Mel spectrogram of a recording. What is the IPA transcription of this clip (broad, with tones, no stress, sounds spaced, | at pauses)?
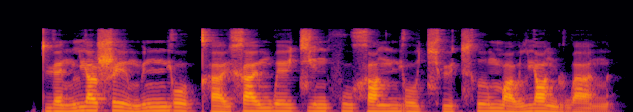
t̪ ɥ ɛ˨˦ n l j ä˦ ʂ e˥˨ ɪ̯ m y˦ n n̪ j o˥˨ ʊ̯ kʰ a˨˦ ɪ̯ x a˦ ɪ̯ m w e˦ ɪ̯ t͡ɕ i˦ n f u˦ x ɑ˦ ŋ n̪ j o˨˦ ʊ̯ t͡ɕʰ y˨˩ t͡sʰ ɹ̩˦ m ɑ˨˦ ʊ̯ l j ɑ˥˨ ŋ ɻ w a˨˩ n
